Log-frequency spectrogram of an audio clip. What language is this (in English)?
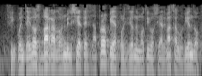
Spanish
